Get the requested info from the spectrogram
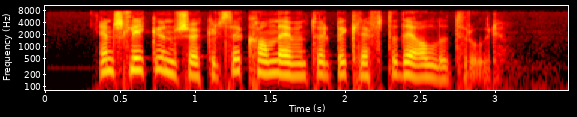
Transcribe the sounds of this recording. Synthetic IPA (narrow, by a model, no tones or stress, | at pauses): ɛːnʂɭiːkʉnːəʂøːkəlsəkʰɑnɛʋənt̪ʉɛlt̪̚bəkʰɾɛft̪əd̪ɛːɑlːət̪ʰɾṵːɾ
